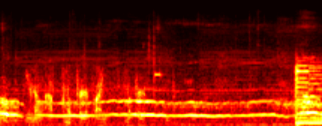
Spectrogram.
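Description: A single steady tone held for about three and a half seconds, wavering slightly, with faint voices under it near the start; it cuts off just before the end.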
